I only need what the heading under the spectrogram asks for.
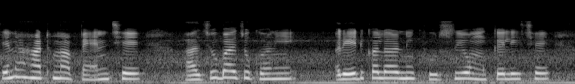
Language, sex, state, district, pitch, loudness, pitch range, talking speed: Gujarati, female, Gujarat, Valsad, 260 Hz, -16 LUFS, 245-285 Hz, 125 wpm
